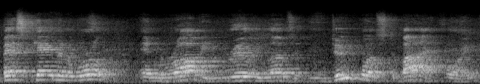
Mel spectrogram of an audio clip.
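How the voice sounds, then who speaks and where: Male storyteller for a kids' puppet show, high voice, informal, heard from some distance. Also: moderate pace. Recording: echoey hall, distant microphone.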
